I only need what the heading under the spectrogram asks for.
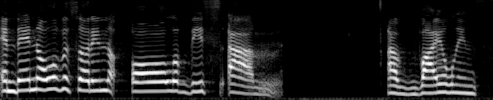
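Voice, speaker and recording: A woman speaks at a very slow pace and a high pitch, with ordinary pitch variation. The recording is very clean, its background silent. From Mexico, Chihuahua. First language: Spanish. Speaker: dentist. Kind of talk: interview testimony. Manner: halting, with fillers.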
